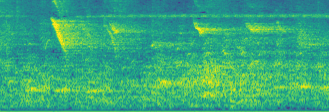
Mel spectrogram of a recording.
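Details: Captive meerkats at Zoo Augsburg squabbling over chicks at feeding time, stealing food from each other: a loud shrill downward-sweeping squeak, then a few fainter high sliding calls, over low background chatter.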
